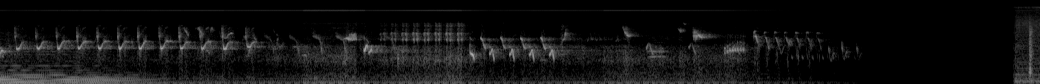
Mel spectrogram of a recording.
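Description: Several small birds chirp and tweet in quick, overlapping bursts close by, a lively continuous chatter that stops abruptly near the end.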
